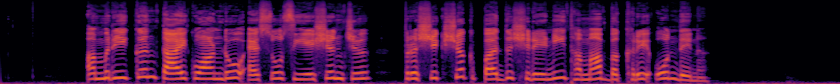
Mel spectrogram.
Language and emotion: Dogri, neutral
